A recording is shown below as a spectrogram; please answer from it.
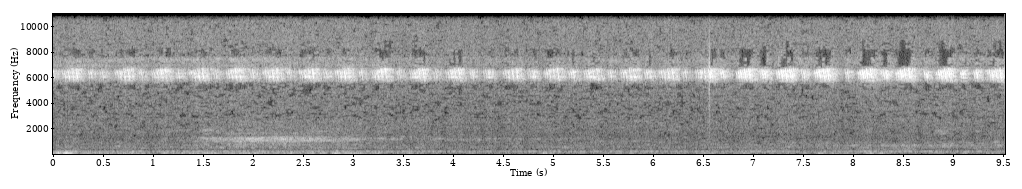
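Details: High, rapid cricket trill sounding steadily at night, growing slightly brighter toward the end, with a low rumbling hum and faint mid-pitched whine underneath.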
